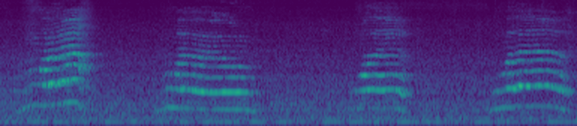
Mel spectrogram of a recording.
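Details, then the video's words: Domestic cat hailing its owner indoors with four drawn-out meows, each about a second long, rising then falling, spaced roughly every two seconds over a low steady hum. "Maru hails me"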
